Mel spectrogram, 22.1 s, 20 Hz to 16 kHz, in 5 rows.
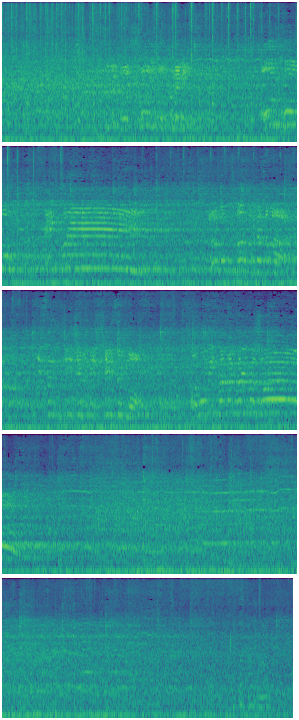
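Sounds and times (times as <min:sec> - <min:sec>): crowd chatter: 0:00.0 - 0:22.0
stadium music over loudspeakers: 0:00.0 - 0:22.0.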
